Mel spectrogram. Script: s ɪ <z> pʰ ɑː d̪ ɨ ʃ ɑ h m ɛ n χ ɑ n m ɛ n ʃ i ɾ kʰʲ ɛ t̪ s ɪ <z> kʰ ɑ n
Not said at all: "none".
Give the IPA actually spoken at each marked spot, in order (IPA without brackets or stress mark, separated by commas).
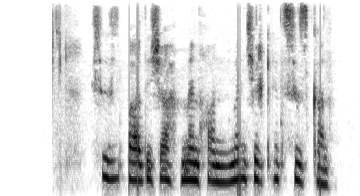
z, z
